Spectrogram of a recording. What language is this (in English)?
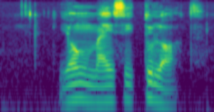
Afrikaans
